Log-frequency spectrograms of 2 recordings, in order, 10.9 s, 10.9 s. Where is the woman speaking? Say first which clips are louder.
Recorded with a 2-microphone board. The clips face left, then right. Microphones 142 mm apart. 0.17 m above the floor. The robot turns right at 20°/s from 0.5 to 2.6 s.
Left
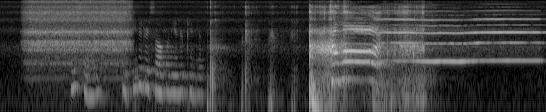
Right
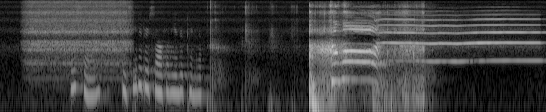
Right 7 dB; 25° right (ahead or behind), 1.2 m; by 4.0 s 30° right (ahead or behind), 1.2 m.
